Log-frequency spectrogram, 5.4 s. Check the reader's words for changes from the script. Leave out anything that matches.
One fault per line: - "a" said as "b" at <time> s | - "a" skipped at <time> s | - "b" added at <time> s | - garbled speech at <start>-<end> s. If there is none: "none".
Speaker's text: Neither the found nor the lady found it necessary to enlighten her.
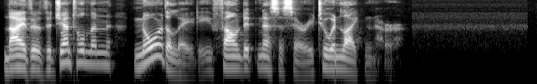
- "found" said as "gentleman" at 0.5 s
